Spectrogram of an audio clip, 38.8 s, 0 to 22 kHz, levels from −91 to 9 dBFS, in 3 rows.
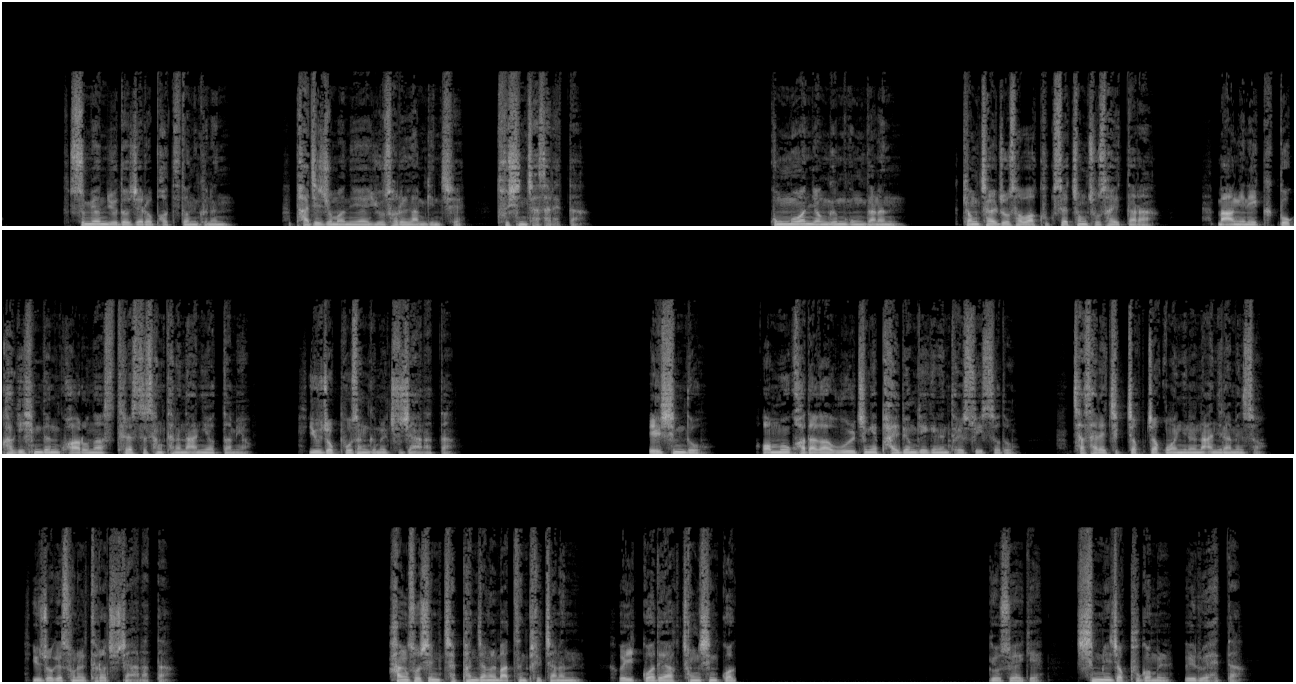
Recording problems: audio cutting out; at 33 s for 2.5 s

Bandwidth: 15 kHz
